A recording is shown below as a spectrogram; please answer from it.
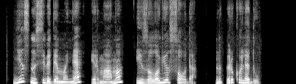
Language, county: Lithuanian, Panevėžys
